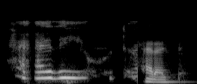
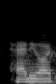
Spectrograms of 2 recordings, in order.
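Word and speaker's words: Herriot: हैरेट। हैरेट। हैरियट नहीं पढ़ना उसको, ना हैरियट पढ़ना, कुछ नहीं, जेम्स हैरेट। जेम्स हैरेट जो है वो सही प्रोनाउंसिएशन होगा, और वो वेटरनरी डॉक्टर थे।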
